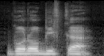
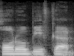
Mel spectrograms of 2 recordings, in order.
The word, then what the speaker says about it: Horobivka: So this is not Gorobivka or Gorobovka. This is Horobivka because they write H.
